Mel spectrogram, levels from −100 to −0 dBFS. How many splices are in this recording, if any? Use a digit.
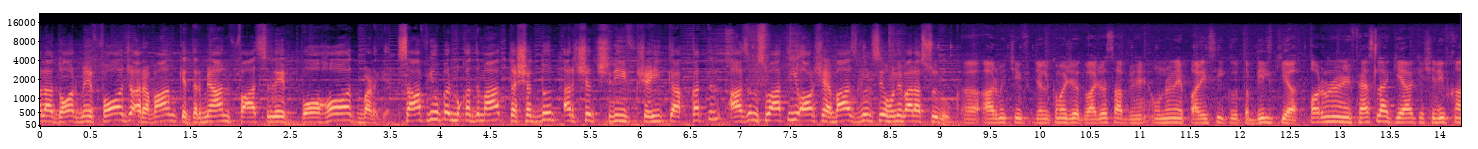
6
